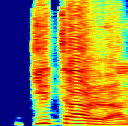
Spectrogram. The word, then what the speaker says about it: guitarra: So it's like you're ignoring the letter U because it does not have the umlaut above. Guitarra, you're actually pronouncing it as if it's Gitarra. Guitarra. In bracket, it says, or parentheses, is that what you call it? The U is silent and it keeps the hard G.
